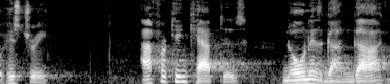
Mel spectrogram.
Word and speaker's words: Ganga: African captives, known as Ganga, G-A-N-G with an accent on the A, in colonial Cuba did not constitute a uniform ethnic or religious grouping.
